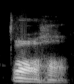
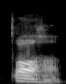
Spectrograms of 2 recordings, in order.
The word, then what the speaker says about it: طٰہٰ: تو ان کا ہر حرف تلفظ میں 2 حروف پر مشتمل ہے, یعنی طٰہٰ. جیسے تلفظ میں ہم نے پڑھتے ہیں طٰہٰ, قرات میں حامیم سورہ احقاف کے شروع میں آتا ہے.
